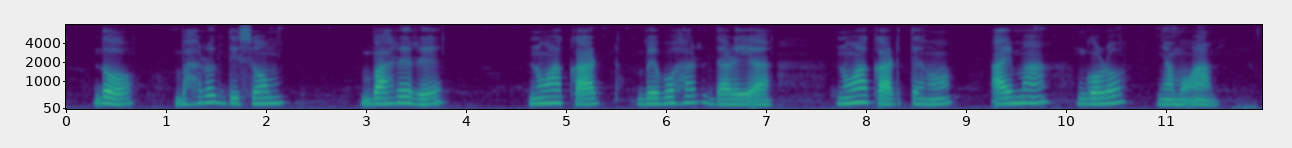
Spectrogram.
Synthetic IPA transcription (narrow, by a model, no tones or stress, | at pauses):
d̪ɔ | bʱaɾɔt̪̚d̪isɔm | baɦɾɛɾɛ | nɔwakaʈ̚ | bɛbɔɦaɾd̪aɽɛja̰ʔa | nɔ̃wakaʈt̪ɛɦɔ̃ | ajmaʔ | ɡɔɽɔ | ɲamɔ̰ʔa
